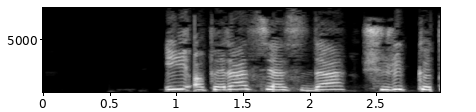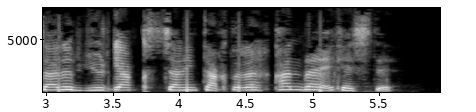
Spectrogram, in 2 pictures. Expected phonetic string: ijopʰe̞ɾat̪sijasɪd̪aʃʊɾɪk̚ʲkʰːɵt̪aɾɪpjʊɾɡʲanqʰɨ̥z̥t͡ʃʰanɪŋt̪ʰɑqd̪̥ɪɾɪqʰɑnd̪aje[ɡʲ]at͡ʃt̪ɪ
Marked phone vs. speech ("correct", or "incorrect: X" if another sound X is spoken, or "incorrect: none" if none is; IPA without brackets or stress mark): incorrect: kʲ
